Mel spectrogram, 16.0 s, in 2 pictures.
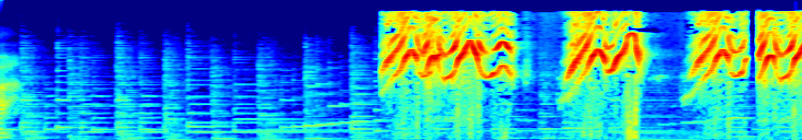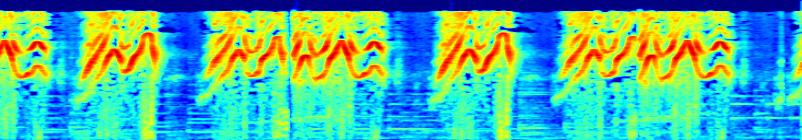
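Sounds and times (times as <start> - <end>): high-pitched warbling whistle: 3.8 - 16.0
quiet background music: 3.8 - 16.0.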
